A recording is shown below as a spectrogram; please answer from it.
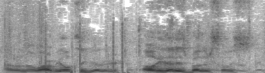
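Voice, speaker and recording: A man's voice: mid-range voice, expressive, racing. A young man streaming a game with friends, trading crude, laughing banter in casual chat.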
